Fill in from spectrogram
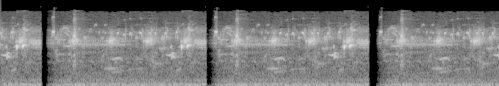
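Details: Variable oriole (melro de asas) in full song: a dense, bright warble of whistled and chirping notes, played as a repeating loop broken by brief silent gaps roughly every one and a half seconds.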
